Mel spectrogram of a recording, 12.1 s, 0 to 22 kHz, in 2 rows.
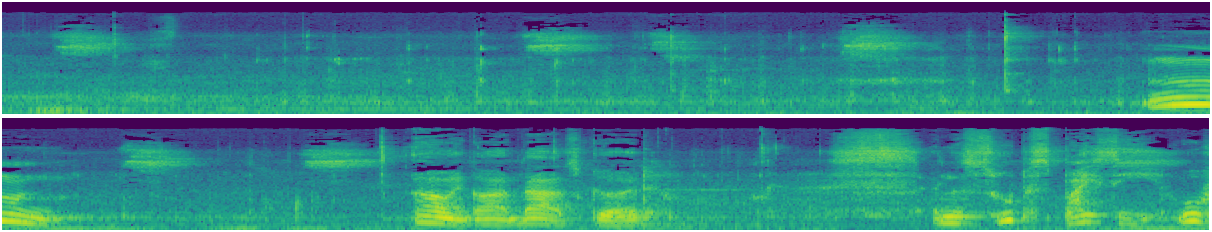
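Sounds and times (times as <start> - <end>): person chewing noodles: 0.3 - 8.1, 9.4 - 10.2.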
